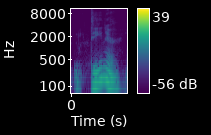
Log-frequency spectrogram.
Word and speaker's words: Diener: Wife is Joan Diener or Diner. – I think it's D-I-E-N-R. Oh, I got it wrong. – N-E-R. Diner. Diener. – Diener.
